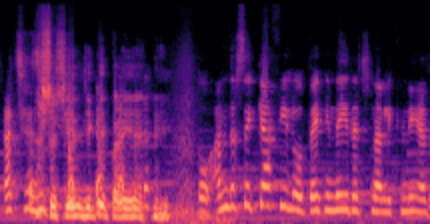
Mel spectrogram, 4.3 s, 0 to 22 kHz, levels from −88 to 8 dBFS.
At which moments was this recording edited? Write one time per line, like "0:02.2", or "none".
0:01.8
